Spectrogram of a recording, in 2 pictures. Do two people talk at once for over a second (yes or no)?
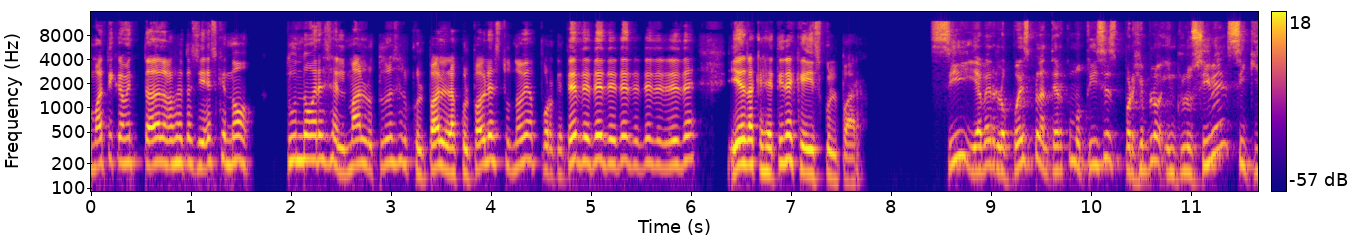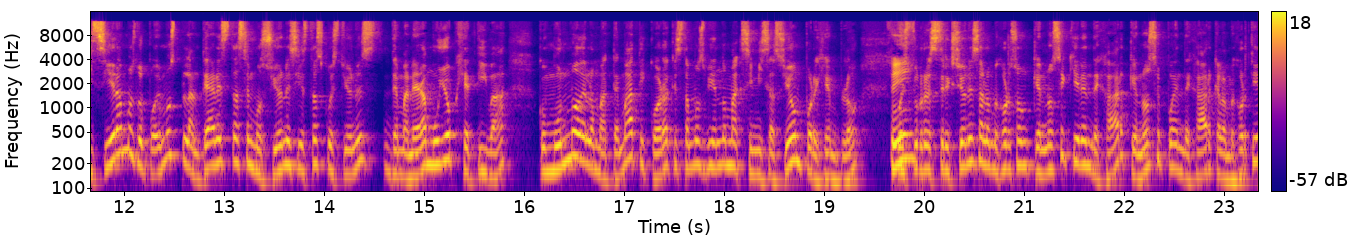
no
